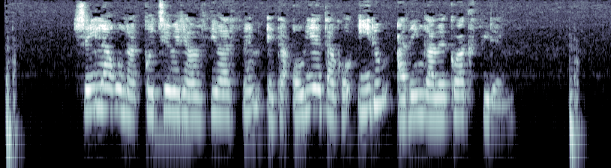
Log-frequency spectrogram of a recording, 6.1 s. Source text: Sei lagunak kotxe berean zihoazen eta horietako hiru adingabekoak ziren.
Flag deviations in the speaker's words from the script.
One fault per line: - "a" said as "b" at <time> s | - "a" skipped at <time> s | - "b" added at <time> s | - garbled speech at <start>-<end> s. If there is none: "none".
none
